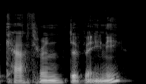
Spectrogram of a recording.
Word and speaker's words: Kathryn Devaney: So I'm here talking today to Kathryn Devaney.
